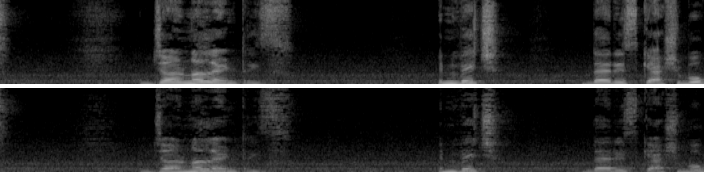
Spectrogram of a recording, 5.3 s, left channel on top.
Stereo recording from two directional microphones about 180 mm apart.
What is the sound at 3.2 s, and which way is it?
Speech, 50° left (ahead or behind).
